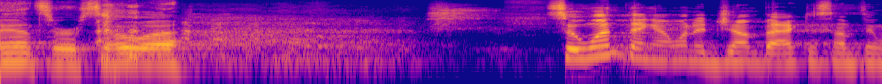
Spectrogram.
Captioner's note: audience laughing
